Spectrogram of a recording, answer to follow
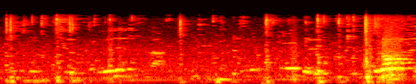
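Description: Typing on a computer keyboard: a quick, irregular run of key clicks as a short sentence is typed out.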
